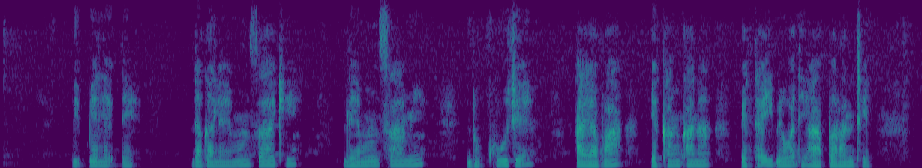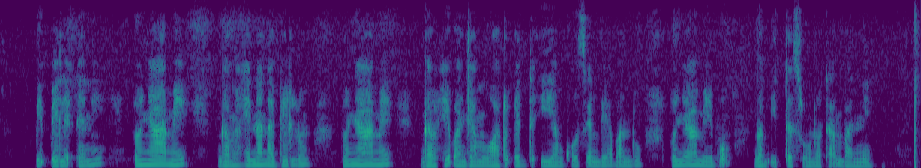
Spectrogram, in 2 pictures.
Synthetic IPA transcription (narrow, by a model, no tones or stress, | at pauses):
ɓiɓːɛlɛɗːɛ | daɡalɛmunsakʰi | lɛmunsami | dukʰːuːd͡ʒɛ | ʔajaba | ɓɛkaŋkana | ɓɛtaiɓɛwaɗihapaɾantʰi | ɓiɓːɛlɛɗːɛni | ɗɔɲaːmɛ | ŋɡamɦɛnanabelːumɗɔɲaːmɛ | ŋɡamhɛɓaɲd͡ʒamwatɔɓɛdːaʔijamkʰɔsɛ̰mbɛaba̰nduɗɔɲaːmɛbɔ̰ | ŋɡamḭtːasṵːnɔta̰mbanːi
